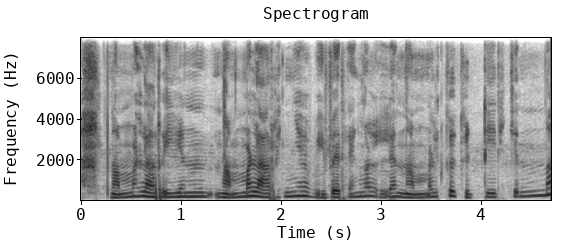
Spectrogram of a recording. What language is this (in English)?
Malayalam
